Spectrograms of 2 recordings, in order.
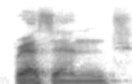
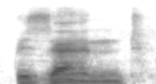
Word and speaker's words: present: When we use some words as nouns or adjectives, the stress is on the first syllable. But when they are used as verbs, the stress is put on the second syllable.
